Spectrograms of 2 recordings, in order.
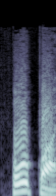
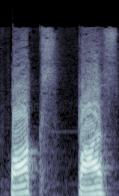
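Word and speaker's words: faux pas: फोपा इज the pronunciation, फॉक्स पास मत पढ़ना, ये फ्रेंच है, जो लिखते हैं वो बोलते नहीं ये।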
